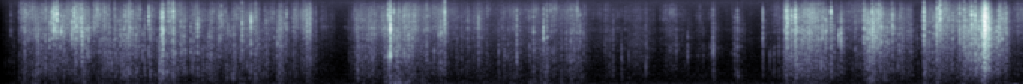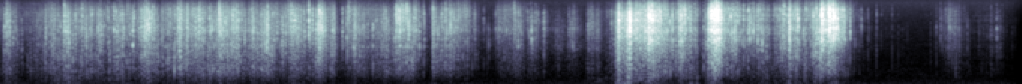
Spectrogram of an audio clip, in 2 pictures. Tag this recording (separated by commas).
crinkling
